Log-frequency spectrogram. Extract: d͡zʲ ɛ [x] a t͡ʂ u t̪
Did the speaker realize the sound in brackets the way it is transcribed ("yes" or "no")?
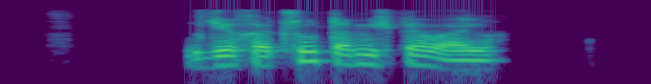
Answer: yes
